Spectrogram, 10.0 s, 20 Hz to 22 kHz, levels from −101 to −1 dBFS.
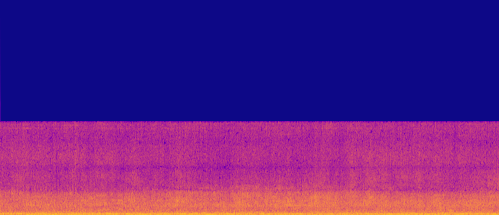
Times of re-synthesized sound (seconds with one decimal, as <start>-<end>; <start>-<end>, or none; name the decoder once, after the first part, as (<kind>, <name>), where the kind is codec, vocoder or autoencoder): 1.7-2.5 (codec, SNAC); 6.1-7.0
